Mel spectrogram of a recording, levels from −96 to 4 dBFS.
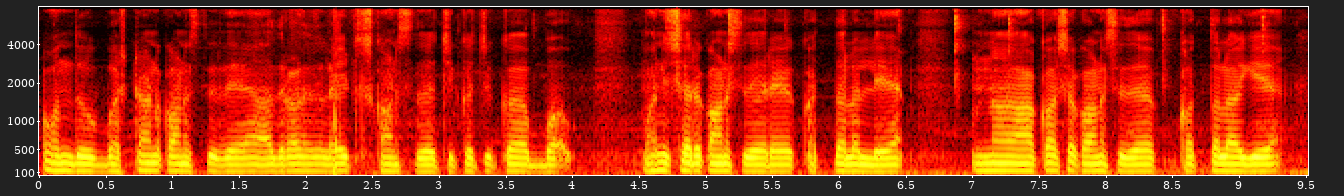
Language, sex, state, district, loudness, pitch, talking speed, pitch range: Kannada, male, Karnataka, Bellary, -19 LUFS, 125 Hz, 105 wpm, 120-130 Hz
